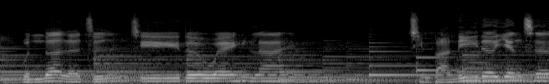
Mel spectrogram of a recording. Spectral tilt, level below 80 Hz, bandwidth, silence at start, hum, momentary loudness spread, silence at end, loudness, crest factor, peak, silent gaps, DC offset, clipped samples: -5 dB/octave; -56 dBFS; 12.5 kHz; 0 s; none; 9 LU; 0 s; -30 LUFS; 14 dB; -16 dBFS; none; under 0.1%; under 0.1%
